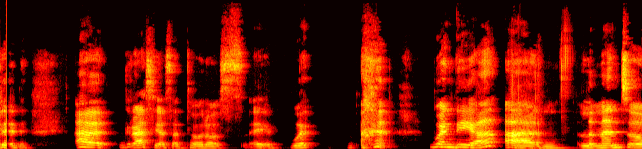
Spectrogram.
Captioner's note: speaks in Spanish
